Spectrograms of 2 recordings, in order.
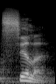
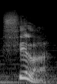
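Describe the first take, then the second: First: The word begins with an s sound. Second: The word begins with a th sound. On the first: It follows the later, usual pronunciation. "not Scylla" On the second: It follows the older, Feanorian pronunciation. "Adar says Thilla"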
